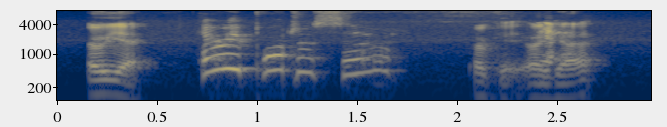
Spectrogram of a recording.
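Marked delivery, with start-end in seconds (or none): 0.7-1.7 very high-pitched, loud put-on character voice. Trying out the Dobby voice for the creature's line, in Dobby voice. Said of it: "You already have the Dobby voice".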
